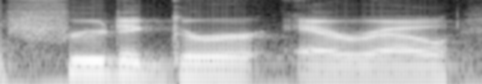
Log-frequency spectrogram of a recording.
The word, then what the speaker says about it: Frutiger Aero: I think we settled on Frutiger Aero. I was debating whether it was like Frutiger or something like that, but we're going with Frutiger Aero.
